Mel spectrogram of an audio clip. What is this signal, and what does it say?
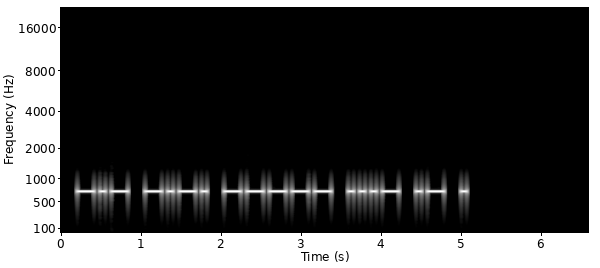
Morse code, heard as a keyed tone, about 17 wpm, 700 Hz. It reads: KC0VAE
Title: USA Callsign DE Callsign - 6 Characters - 17wpm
